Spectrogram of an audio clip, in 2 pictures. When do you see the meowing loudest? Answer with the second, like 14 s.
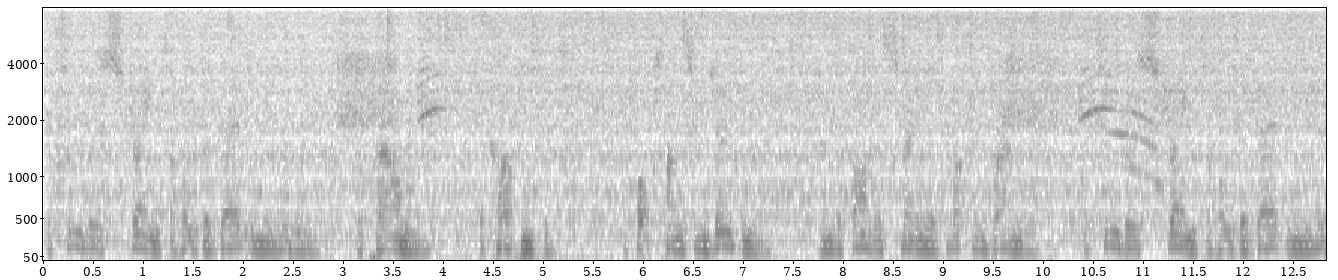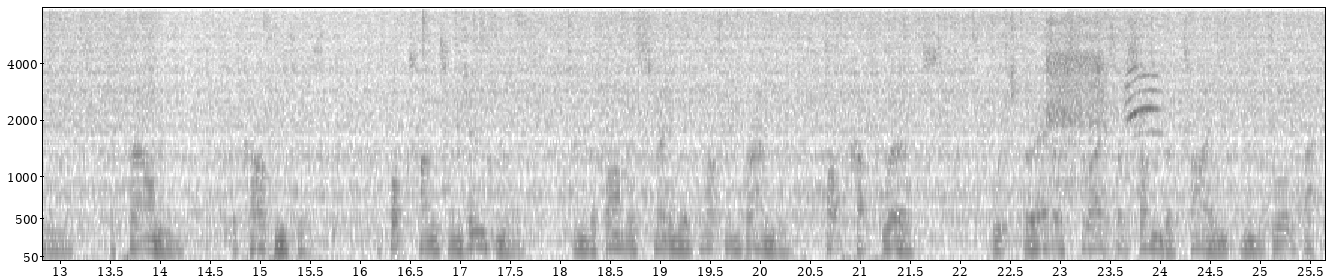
24 s.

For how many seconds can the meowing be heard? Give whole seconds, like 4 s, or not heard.
4 s.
